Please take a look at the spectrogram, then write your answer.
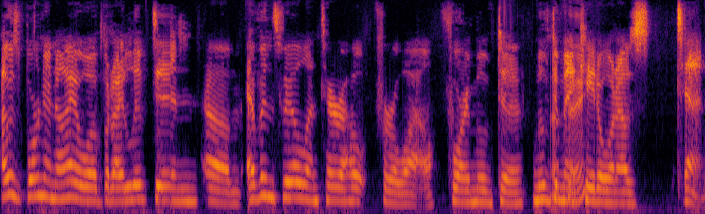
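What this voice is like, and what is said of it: Minnesota accent. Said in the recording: “I've got a Minnesota accent”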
